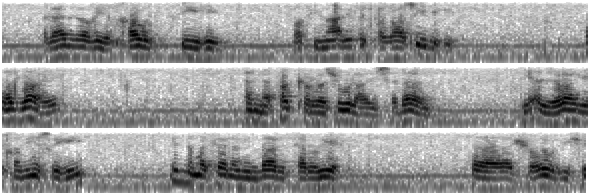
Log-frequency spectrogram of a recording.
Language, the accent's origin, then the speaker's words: Arabic; Syria; يضرب المثل لبعض الناس عندنا في سوريا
